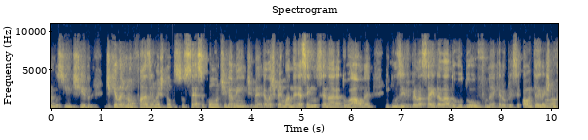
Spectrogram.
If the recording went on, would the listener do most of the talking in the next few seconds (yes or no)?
no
